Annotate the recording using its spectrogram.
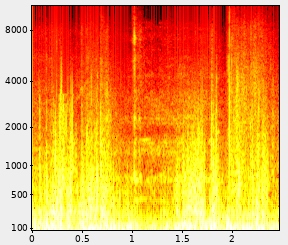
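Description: Strong wind rumbling on the microphone as a stunt scooter rolls fast down a wooden ramp, with two sharp knocks, about a second in and just before the end.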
